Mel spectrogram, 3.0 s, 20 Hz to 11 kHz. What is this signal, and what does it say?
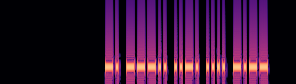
Morse code, heard as a keyed tone, about 42 wpm, 700 Hz. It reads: N8FHY
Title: USA Call Signs - 5 Characters - 4x Character Spacing - 45wpm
